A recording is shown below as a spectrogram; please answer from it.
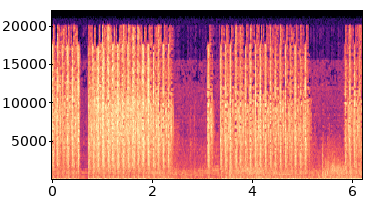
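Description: Continuous rapid turret gunfire in the space building game Space Engineers, a dense unbroken rattle of shots with only brief gaps, steady and moderately loud, without talk.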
